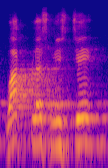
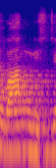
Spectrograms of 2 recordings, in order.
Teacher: मग या क चा लोप होतो आणि त्याच वर्गातील अनुनासिक व्यंजन येतं अंग. इथं पा अंग आलं आणि वांग निश्चय असा संधी झाला.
